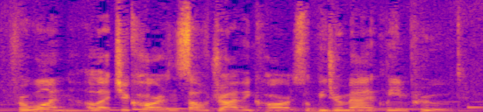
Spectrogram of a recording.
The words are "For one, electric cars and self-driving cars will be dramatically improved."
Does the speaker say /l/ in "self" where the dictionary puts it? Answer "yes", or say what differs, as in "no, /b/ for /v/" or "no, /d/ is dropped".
yes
